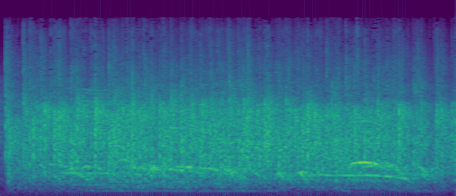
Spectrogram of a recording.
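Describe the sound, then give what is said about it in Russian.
Audience applause in a theater hall, dense and steady clapping from many hands that holds at an even, fairly loud level throughout. “Буратино очень удивился, когда публика зааплодировала.”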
